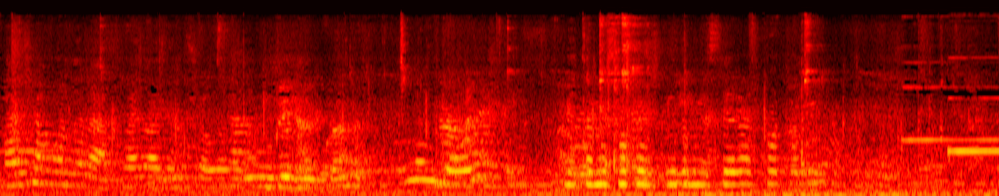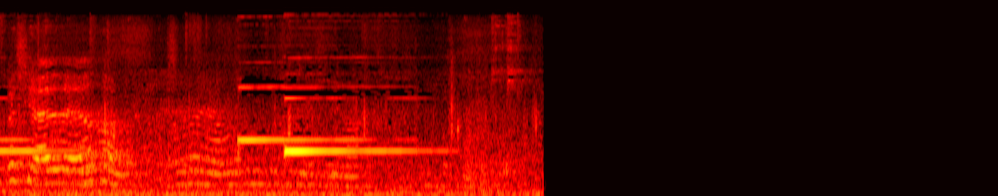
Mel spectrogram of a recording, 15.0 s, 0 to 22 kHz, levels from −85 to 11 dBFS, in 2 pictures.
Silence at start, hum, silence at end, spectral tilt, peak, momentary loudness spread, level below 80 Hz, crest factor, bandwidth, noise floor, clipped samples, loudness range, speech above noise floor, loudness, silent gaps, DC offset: 0 s; none; 3.4 s; -5 dB/octave; -8 dBFS; 15 LU; -42 dBFS; 20 dB; 16.5 kHz; under -90 dBFS; under 0.1%; 12 LU; over 62 dB; -27 LUFS; none; under 0.1%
